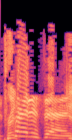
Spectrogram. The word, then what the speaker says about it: prednisone: prednisone.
